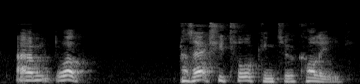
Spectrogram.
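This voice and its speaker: A man speaks with an English accent. His voice is somewhat breathy. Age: 50s. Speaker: pilot. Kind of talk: interview. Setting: internet call. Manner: halting.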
